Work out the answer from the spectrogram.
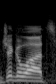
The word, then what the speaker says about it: gigawatt: works in the movie 1.21 gigawatts which is actually gigawatts uh they just used a soft G back then plutonium uh the time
